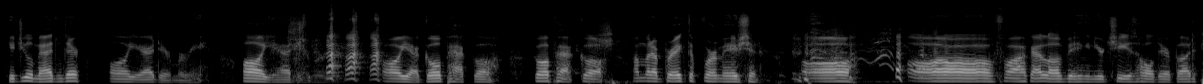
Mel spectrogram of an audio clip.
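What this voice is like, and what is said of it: Put-on Wisconsin accent. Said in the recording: “accent I'm going to give is this one, that Wisconsin accent.”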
